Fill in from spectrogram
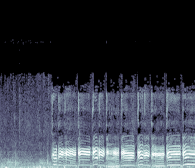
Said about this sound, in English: It's got three ringtones, that's the name for the ring. There's this one, right? Hang on.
